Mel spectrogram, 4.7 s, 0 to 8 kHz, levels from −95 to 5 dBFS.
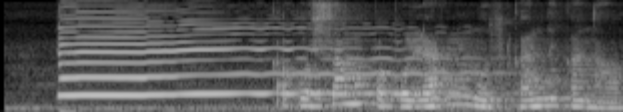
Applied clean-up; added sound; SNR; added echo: none; Wind instrument, woodwind instrument; -4 dB; reverberation time 1.4 s.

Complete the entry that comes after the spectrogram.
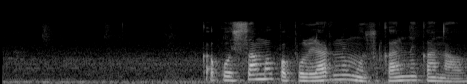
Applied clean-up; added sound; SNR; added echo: none; none; none; none.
